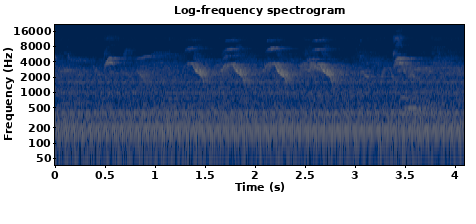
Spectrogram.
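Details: A Himalayan wagtail (Motacilla alba alboides) at Wild Grass Lodge, Kaziranga, India, in 2010 gives sharp, high, downward-slurred chirps in a quick series about every half second over a steady low hum.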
